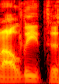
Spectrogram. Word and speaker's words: Alit: Alit is spelled A-L-I-T.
